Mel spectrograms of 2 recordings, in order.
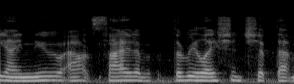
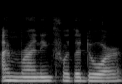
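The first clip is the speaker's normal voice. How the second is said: ordinary talk, nothing marked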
